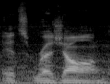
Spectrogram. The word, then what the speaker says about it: Rajang: far, well, I guess according to the game, it's Rajang. Like it's like they say it like Mahjong, but Yeah, it is like Mahjong.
